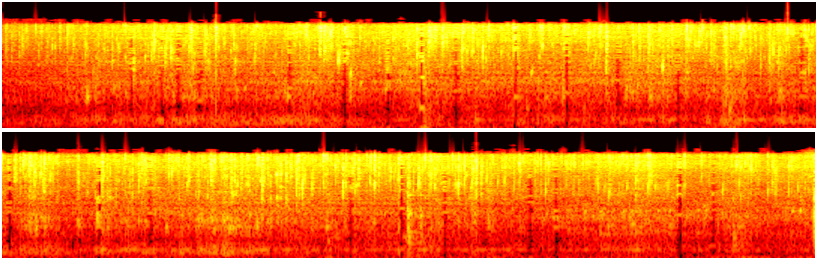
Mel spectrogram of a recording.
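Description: Warm tap water running from a bathroom faucet and splashing over a plastic printhead into the sink basin, a steady hiss that grows louder about a second in as the stream hits the part.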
